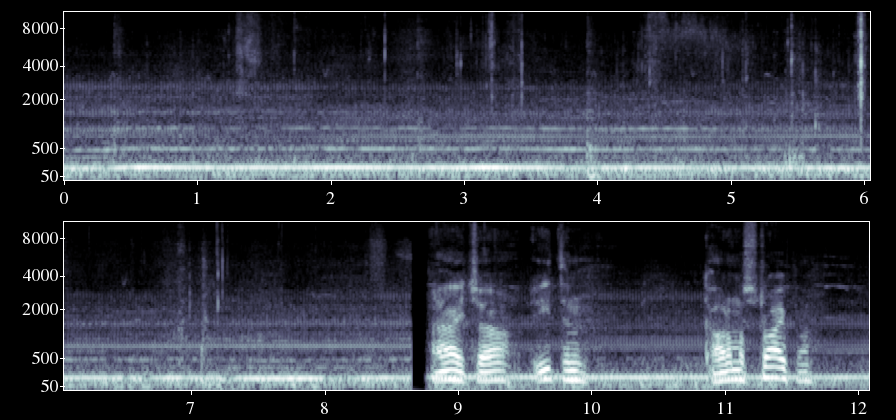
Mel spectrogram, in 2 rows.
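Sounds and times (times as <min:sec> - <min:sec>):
mechanical hum: 0:00.0 - 0:08.7.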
